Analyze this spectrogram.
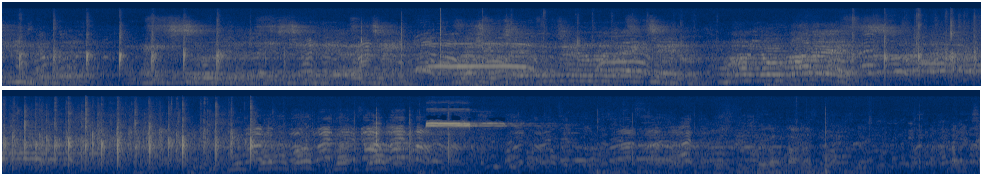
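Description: Young men shout to each other across an outdoor football pitch.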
